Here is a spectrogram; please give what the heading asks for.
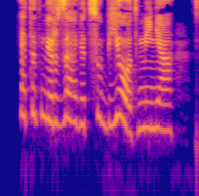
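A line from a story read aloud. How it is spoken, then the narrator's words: Terrified scream. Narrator (Russian): закричала Полина в ужасе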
